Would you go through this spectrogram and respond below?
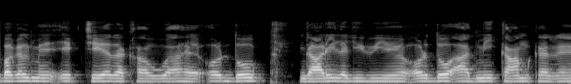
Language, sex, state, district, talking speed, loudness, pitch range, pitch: Hindi, male, Jharkhand, Palamu, 210 wpm, -16 LUFS, 140-150 Hz, 145 Hz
